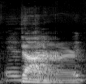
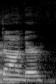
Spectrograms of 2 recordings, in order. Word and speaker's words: Donder: Is it Donner or Donder? – Donner. – No, okay. It's Donder. Donder. Well. Yeah, I'm serious. – Hmm. Yeah. – Okay. They've been pronouncing it wrong. Yeah, it's Donder.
